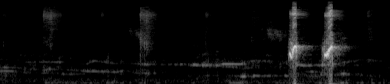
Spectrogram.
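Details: Female Yellow-vented Bulbul luring males in the rainy season: faint thin whistles and soft hissing notes lead up to two loud, bright chips about a third of a second apart.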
